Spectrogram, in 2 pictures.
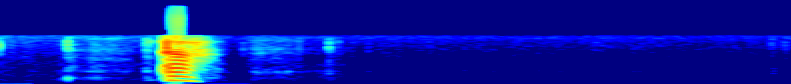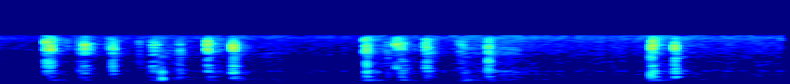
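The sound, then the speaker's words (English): Fast keyboard typing to sign in to a website comes in short, rapid flurries of light key clicks separated by pauses, after one loud, brief burst near the start. “just let me sign in. Trying to type too fast, I'm making mistakes.”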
